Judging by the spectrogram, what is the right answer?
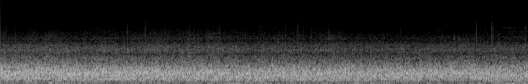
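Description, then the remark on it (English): A subway train runs with a steady, even rumble and whoosh, holding a constant moderate loudness throughout with no voices and no distinct clacks or announcements. “That was like the Montreal Metro.”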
